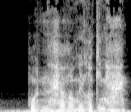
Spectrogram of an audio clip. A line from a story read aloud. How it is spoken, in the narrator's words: Thomas groaned, feeling queasy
